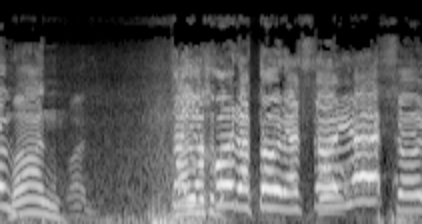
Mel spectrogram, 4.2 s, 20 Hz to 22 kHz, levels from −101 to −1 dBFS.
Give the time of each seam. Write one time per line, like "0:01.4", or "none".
none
